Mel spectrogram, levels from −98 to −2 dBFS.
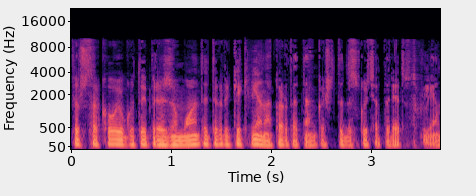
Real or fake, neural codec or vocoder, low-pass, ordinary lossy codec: real; none; 9.9 kHz; AAC, 32 kbps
